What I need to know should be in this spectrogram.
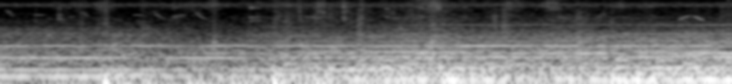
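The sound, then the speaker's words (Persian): Hooves of a horse carrying a rider clip-clop as it approaches, making soft, irregular thuds against a low, steady drone. No neighing stands out. “یه سوار داره میاد. کیه؟”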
